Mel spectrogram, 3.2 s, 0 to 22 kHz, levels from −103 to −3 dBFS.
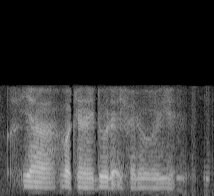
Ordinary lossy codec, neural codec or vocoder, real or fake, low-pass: AAC, 16 kbps; none; real; 3.6 kHz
